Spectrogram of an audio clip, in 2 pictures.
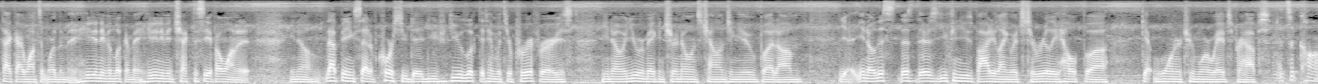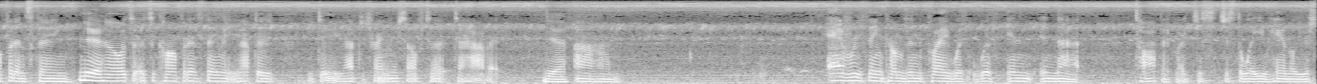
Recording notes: This episode was a pleasure to record because it was accomplished while sitting outside on a beautiful Puerto Rican evening accompanied by the native nocturnal creatures. You don't have to listen closely to hear the symphony of crickets & coquis that surround them.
